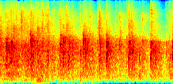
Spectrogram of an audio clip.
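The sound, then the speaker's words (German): An audience applauds at a live show, just before being told it may sit down again. The crisp clapping pulses in fairly regular surges, giving a loosely rhythmic feel, moderately loud and free of speech. “Einen großen Applaus, ihr dürft euch wieder setzen.”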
